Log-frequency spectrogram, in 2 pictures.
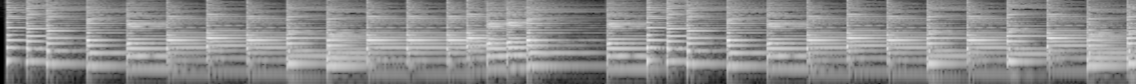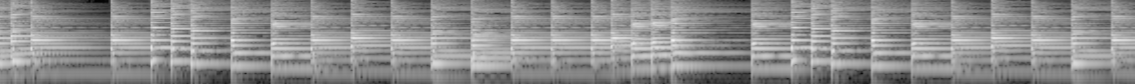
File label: Girl I Left Behind Me, banjo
